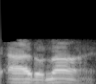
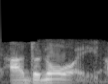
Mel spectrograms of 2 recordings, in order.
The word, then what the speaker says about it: Adonai: Others will say Adonai, Adonai, Adonai, right? Or Doni, Adonai. Some Yehudi will say Adonoi, Adonoi, in their particular pronunciation, Adonai.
